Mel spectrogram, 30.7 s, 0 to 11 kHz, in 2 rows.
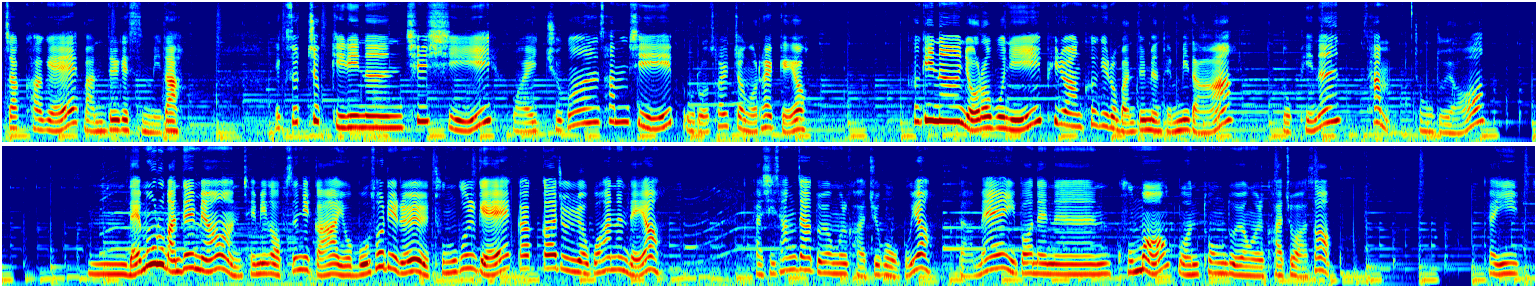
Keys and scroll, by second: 3.3-4.4 typing, 6.7-7.8 typing, 12.3-13.3 typing, 16.9 typing, 24.2 typing, 27.6 typing.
